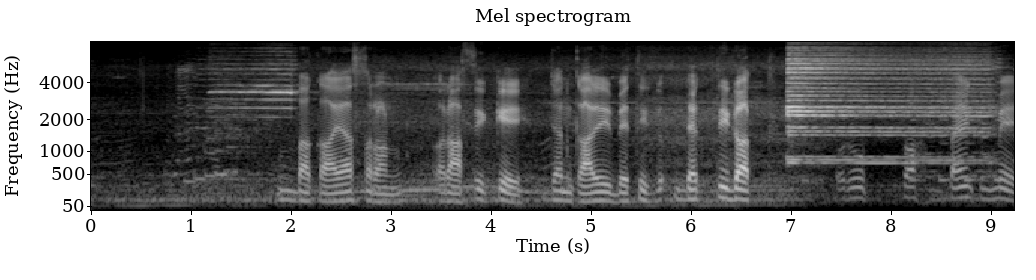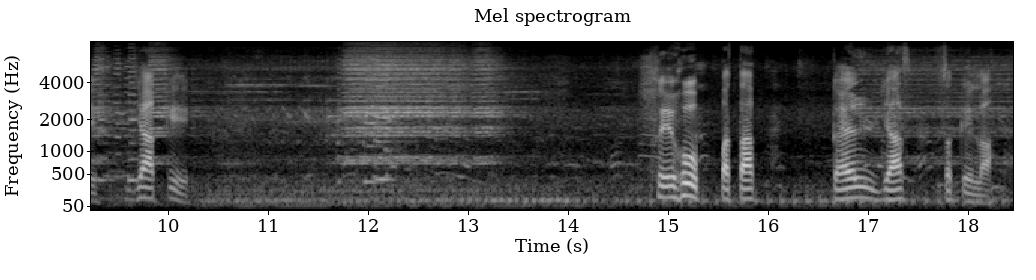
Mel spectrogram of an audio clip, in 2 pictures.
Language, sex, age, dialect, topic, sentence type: Maithili, male, 31-35, Eastern / Thethi, banking, statement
